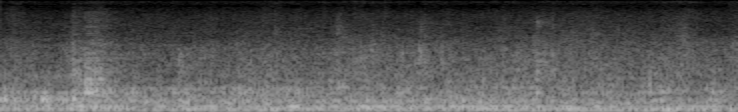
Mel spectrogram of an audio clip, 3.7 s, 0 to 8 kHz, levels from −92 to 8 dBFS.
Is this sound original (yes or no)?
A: yes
